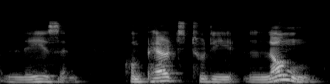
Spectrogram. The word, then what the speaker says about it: lesen: So this is a normal Z, tausend, Reise, lesen.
